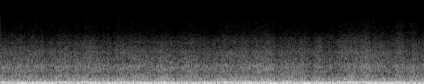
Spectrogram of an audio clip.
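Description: Interior cabin noise of a 2003 SsangYong New Korando cruising at 80 km/h: a steady, deep drone.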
